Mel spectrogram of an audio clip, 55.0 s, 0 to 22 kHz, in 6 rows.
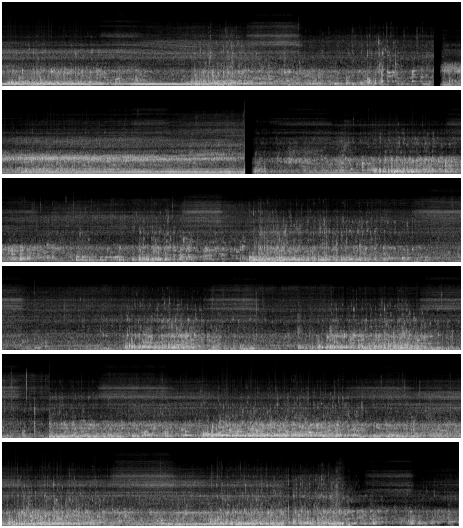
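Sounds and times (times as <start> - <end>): underwater bubbles gurgling: 0.0 - 55.0.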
